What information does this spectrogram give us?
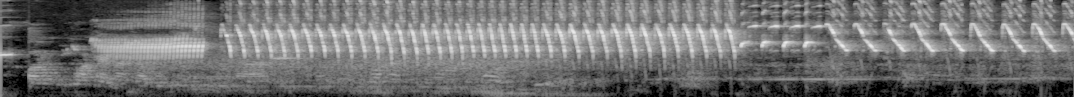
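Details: Canary singing to encourage birds to sing: a short buzzy note, then a long rapid rattling trill of several seconds, followed by a series of descending whistled notes.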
